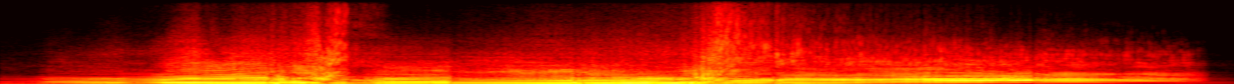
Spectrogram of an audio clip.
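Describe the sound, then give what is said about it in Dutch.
A motorcycle engine runs loud, its throaty harmonic drone rising and falling as the throttle is blipped and revved several times over about twelve seconds, with no talking. “Nu nog even genieten van het geluid, veronderstel ik? Ah ja, ik zal hem even opzetten.”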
